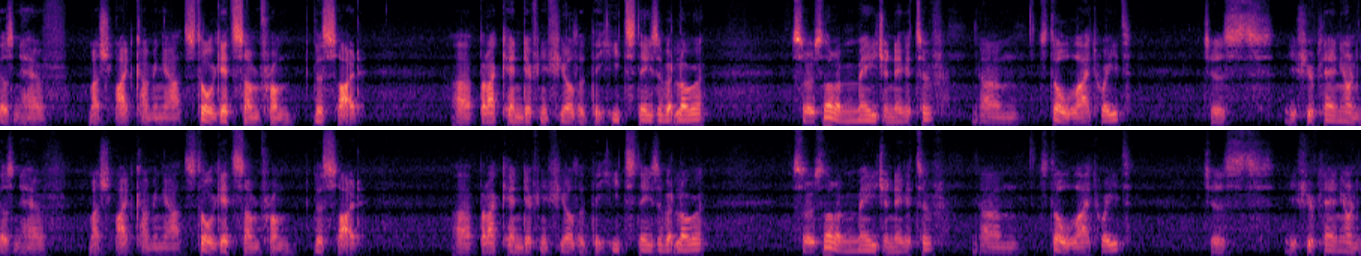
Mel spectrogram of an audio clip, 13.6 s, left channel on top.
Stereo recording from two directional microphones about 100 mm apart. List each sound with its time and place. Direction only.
0.0 s speech: 35° left (ahead or behind)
